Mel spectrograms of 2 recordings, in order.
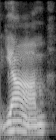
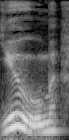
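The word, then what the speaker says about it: יוֹם: h3117 and the word here that's used they pronounce it yam but the correct pronunciation is um which means day as you can see right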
